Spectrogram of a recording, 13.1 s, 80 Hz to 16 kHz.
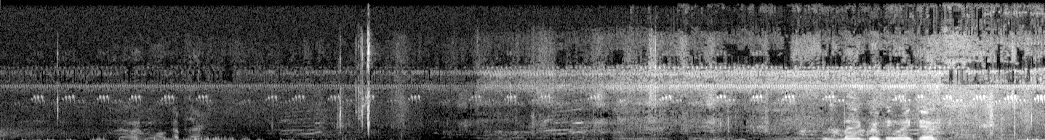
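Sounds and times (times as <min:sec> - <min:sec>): high insect chirps: 0:05.9 - 0:13.0.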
